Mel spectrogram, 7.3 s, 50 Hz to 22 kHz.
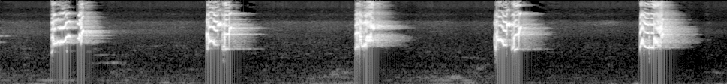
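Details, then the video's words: Lovebirds loudly answering one another in a noisy chorus. Five harsh, shrill squawks come at fairly steady intervals of about 1.4 seconds, with near silence between. "LOVEBIRD GACOR GAYA MEWAH SEMUA LOVEBIRD JADI BUNYI RIBUT BERSAUTAN"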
